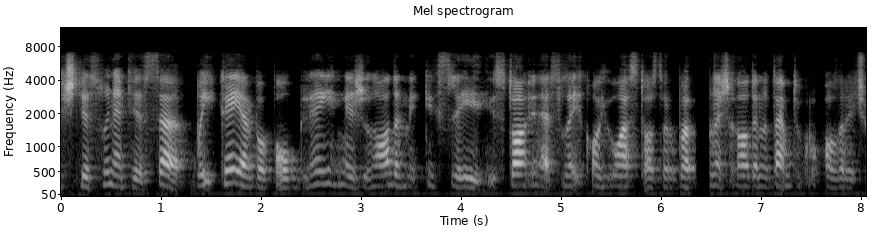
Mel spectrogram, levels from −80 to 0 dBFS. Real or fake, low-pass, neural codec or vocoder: fake; 7.2 kHz; codec, 16 kHz, 1 kbps, FunCodec, trained on LibriTTS, 50 frames a second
